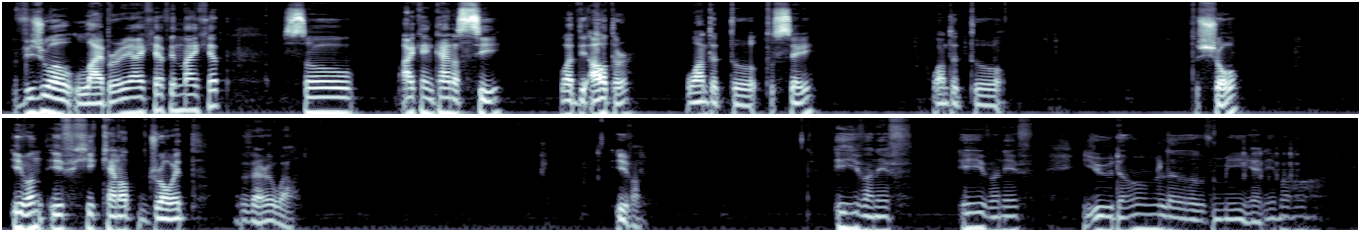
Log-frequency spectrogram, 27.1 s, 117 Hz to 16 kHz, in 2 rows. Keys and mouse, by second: 3.0 2, 9.2 g, 10.2 r, 12.1 ctrl+r, 19.7 q, 22.2 q, 25.2-26.2 typing.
